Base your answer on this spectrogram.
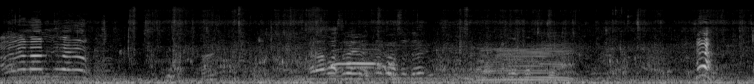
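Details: Cattle being unloaded in Bangladesh, lowing in several drawn-out harmonic moos: one at the start, two more around the middle, and a brief sharp cry near the end, over steady low rumbling background noise.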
